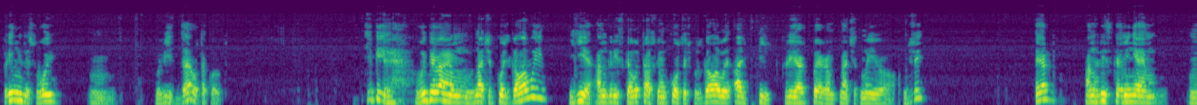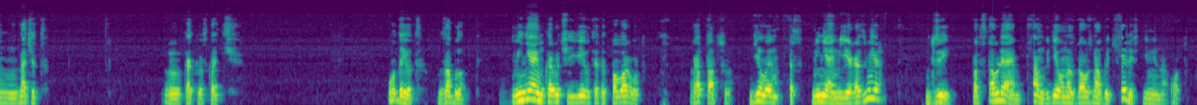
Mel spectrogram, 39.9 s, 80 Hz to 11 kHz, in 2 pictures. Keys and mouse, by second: 0.2-2.2 middle drag, 2.3 click, 2.9-4.5 middle drag, 6.2 shift+middle click, 7.9 click.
